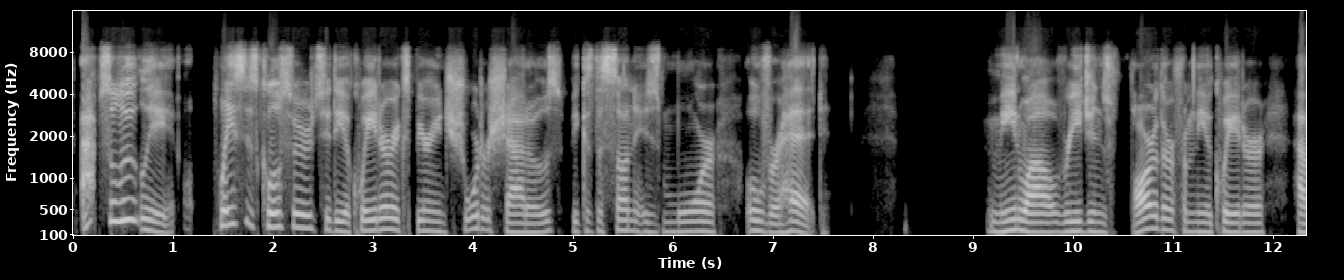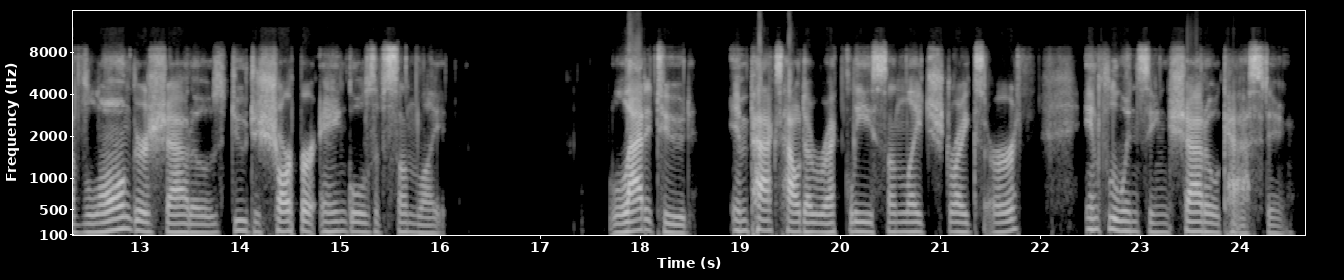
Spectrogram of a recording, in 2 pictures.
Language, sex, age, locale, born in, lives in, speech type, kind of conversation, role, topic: English, male, 40-44, en-US, United States, United States, read, expert-assistant, expert, What makes shadows grow longer?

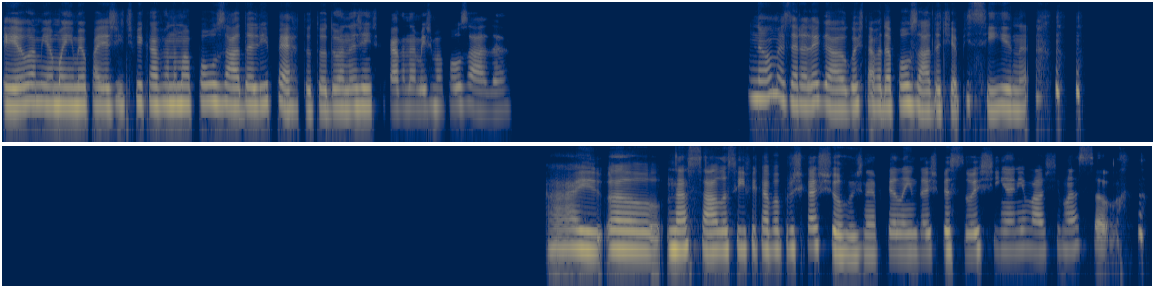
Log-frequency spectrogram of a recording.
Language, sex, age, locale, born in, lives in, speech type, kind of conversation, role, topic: Portuguese, female, 25-29, pt-BR, Brazil, Italy, conversation, podcast, guest, Como eram as suas férias de verão quando você era criança?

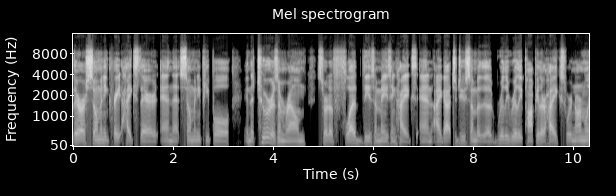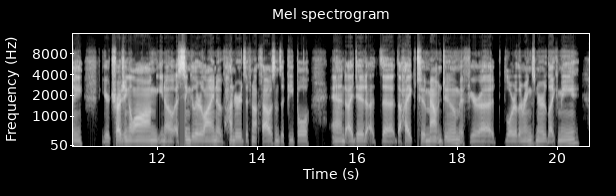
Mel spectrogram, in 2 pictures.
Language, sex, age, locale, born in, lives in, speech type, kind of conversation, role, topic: English, male, 40-44, en-US, Canada, United States, conversation, podcast, guest, How does hiking or being in nature make people feel?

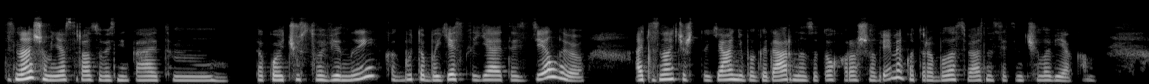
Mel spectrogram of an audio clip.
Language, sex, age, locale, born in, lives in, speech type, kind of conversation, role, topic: Russian, female, 25-29, ru-RU, Belarus, Italy, conversation, advice, user, Почему мне так трудно расставаться с вещами из-за чувства вины или ностальгии?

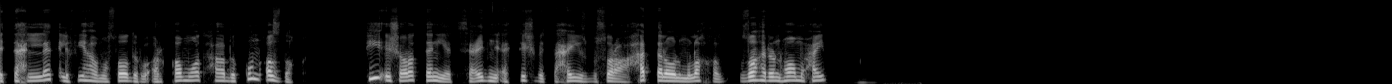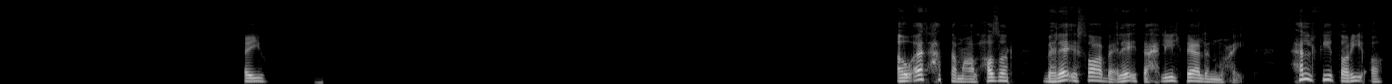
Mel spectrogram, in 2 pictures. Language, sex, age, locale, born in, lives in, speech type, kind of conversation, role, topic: Arabic, male, 35-39, ar-EG, Egypt, Egypt, read, expert-assistant, asker, إيه الأسلوب اللي ممكن أستخدمه عشان أفرّق بين الإعلام المفيد واللي بيضيع وقتي؟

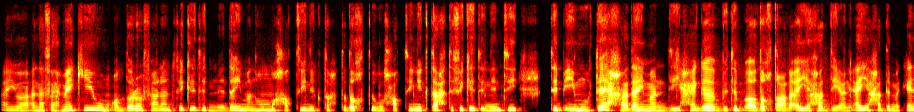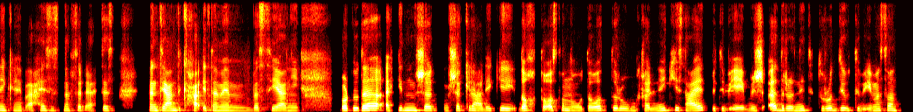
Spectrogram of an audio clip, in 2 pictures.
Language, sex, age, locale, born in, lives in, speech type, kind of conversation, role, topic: Arabic, female, 30-34, ar-EG, Egypt, Egypt, conversation, advice, advisor, إزاي بتحس تجاه إن الناس متوقعة منك تبقى دايمًا متاح وترد على الرسائل والمكالمات؟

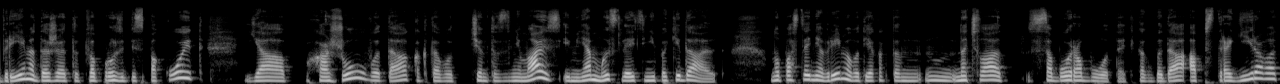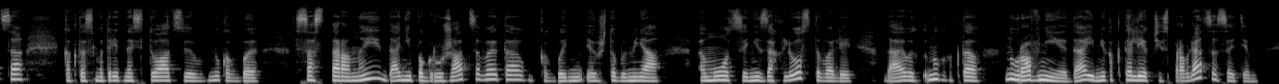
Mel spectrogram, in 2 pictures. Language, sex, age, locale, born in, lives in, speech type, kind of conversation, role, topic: Russian, female, 40-44, ru-UA, Ukraine, United States, conversation, advice, user, Как перестать застревать в роли «миротворца» в семье и изменить эту динамику?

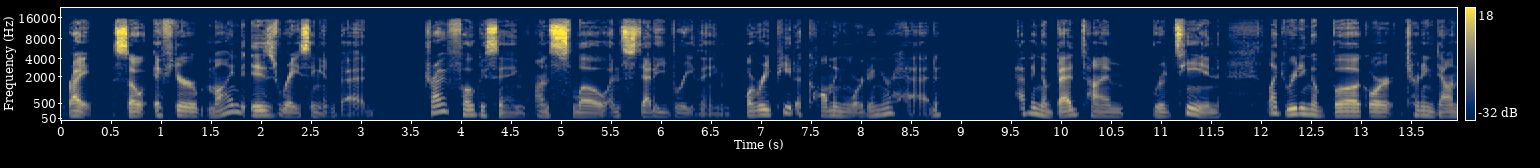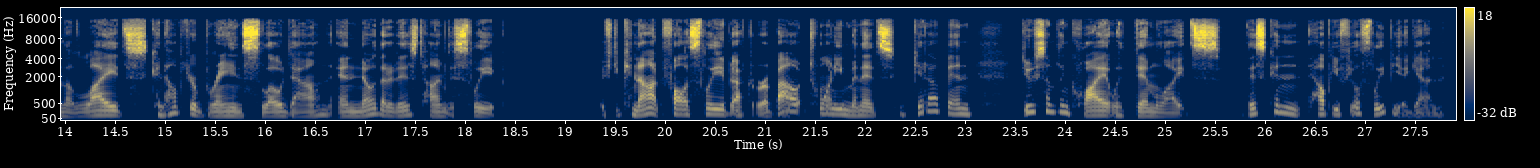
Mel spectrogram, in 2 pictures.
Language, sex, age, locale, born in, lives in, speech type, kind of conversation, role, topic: English, male, 30-34, en-US, United States, United States, read, expert-assistant, expert, Why do we need to sleep every night?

